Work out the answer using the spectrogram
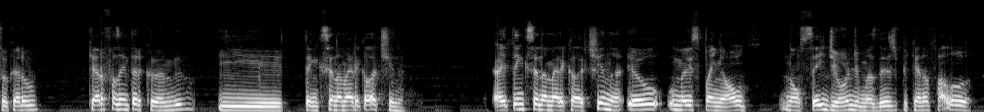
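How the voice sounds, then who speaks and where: A young man with a mellow, slightly raised voice tells his stories at an easy pace. He talks loosely and in slang, the way people do with a friend. Faint music plays behind him. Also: a little high. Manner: easygoing storyteller, slangy, laughs often. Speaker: guest. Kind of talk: casual chat.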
